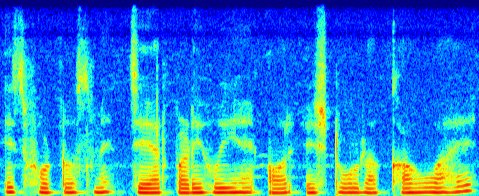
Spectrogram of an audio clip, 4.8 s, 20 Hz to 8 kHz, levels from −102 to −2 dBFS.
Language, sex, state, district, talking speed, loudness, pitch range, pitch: Hindi, female, Uttar Pradesh, Lucknow, 150 wpm, -17 LUFS, 180-190 Hz, 185 Hz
